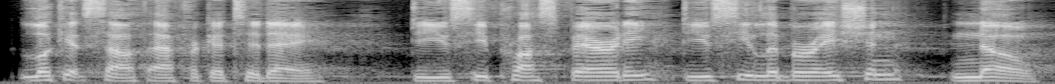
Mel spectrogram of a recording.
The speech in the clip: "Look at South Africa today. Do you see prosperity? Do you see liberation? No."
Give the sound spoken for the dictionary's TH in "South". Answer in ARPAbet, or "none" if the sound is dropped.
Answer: TH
